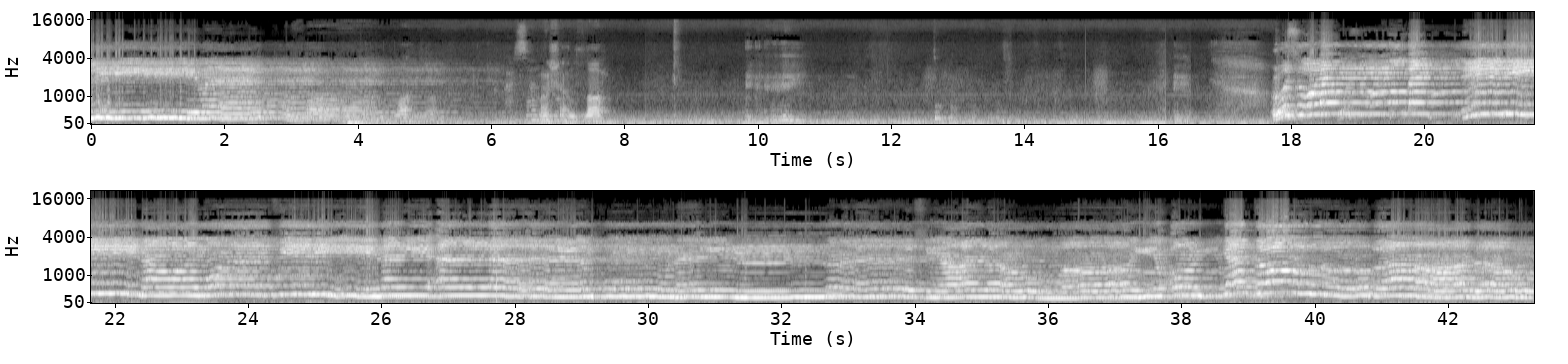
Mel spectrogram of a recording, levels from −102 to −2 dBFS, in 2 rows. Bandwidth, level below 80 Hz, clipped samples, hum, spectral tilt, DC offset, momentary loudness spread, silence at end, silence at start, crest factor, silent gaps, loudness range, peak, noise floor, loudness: 15.5 kHz; -32 dBFS; 0.2%; none; -3.5 dB/octave; under 0.1%; 23 LU; 0 s; 0 s; 10 dB; none; 20 LU; 0 dBFS; -31 dBFS; -9 LUFS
